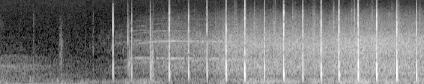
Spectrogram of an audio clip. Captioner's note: audience applauding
